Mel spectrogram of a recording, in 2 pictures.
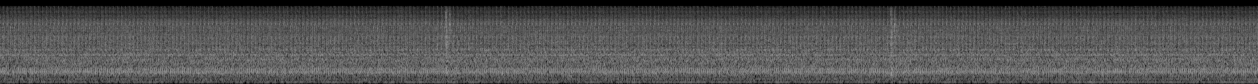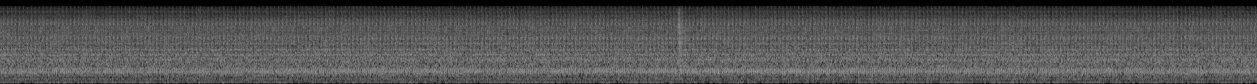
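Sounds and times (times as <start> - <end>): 
16mm reel-to-reel film projector running: 0.0 - 25.1.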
